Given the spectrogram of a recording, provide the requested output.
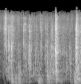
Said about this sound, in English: Well, he says you can unlock the door now.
